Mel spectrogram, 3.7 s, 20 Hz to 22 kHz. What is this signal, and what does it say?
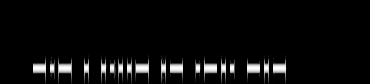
Morse code, heard as a keyed tone, about 27 wpm, 700 Hz. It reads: KE4ALK
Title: USA Call Signs - 6 Characters - Repeated 3x - 28wpm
